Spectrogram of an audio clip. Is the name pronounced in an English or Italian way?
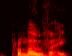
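Italian. The name is said with Italian sounds. "bearing in mind they're Italian, it could be Promove"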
